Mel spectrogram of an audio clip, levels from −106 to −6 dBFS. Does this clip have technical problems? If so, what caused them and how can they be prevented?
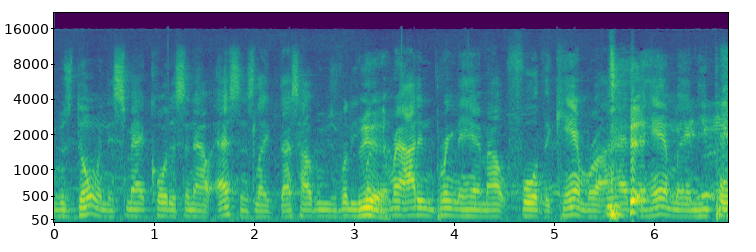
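No, there are no technical problems to report here.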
